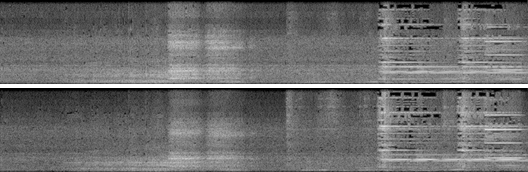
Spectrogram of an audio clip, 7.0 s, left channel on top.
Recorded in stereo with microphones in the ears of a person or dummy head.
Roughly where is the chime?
Right.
